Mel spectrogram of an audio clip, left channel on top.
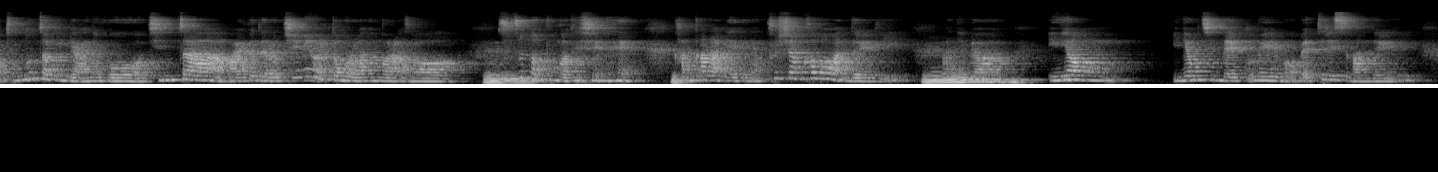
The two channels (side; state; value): right; silent; 61 dB below the other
